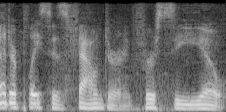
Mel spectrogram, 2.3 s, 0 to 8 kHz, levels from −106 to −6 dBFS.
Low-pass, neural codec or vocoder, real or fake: 7.2 kHz; codec, 16 kHz, 1.1 kbps, Voila-Tokenizer; fake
